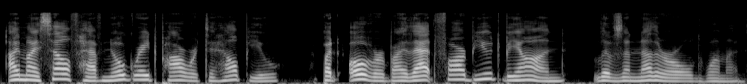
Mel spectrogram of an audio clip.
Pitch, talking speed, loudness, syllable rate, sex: 180 Hz, 160 wpm, -17 LUFS, 4.2 syllables/s, female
